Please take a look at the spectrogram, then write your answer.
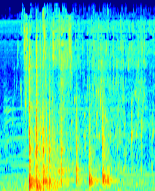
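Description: Oily water from a Chrysler truck splashes and gurgles as it drains, coming in several distinct close splashes and glugs over a quiet background.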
